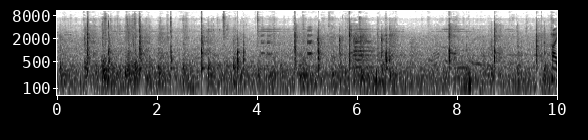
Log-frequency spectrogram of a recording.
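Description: Irregular sharp knocks and bangs of building-site work, like hammering on steel rebar and timber formwork, sometimes several in a second, over faint background voices.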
